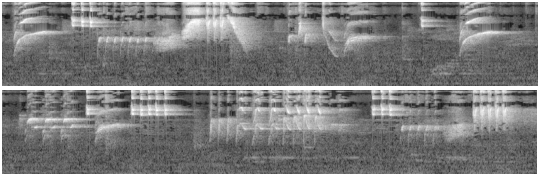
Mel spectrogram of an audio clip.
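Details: Domestic opal split satinette European goldfinches singing steadily: a dense run of rising whistles, buzzy rattling trills and fast twittered notes with few gaps.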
